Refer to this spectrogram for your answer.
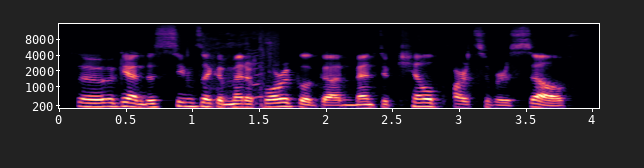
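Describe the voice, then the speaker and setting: A man's voice: mid-range voice, brisk, slight background noise. A man giving casual, off-the-cuff reaction commentary as a streamer, thinking aloud analytically with casual swearing.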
